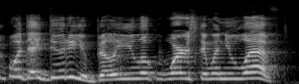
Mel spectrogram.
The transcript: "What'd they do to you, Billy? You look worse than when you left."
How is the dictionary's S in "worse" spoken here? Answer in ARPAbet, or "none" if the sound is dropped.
S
